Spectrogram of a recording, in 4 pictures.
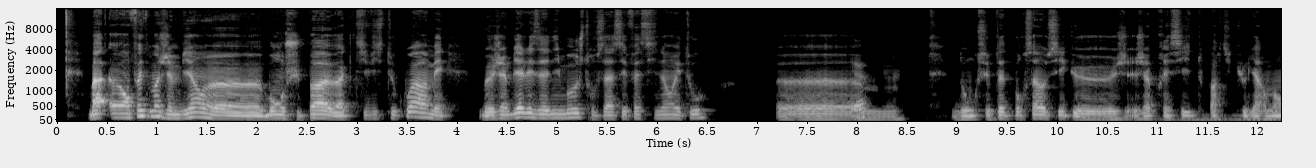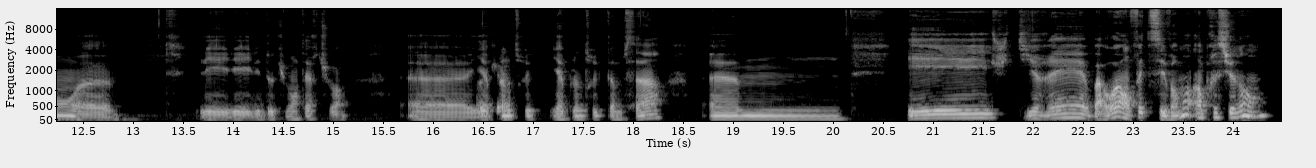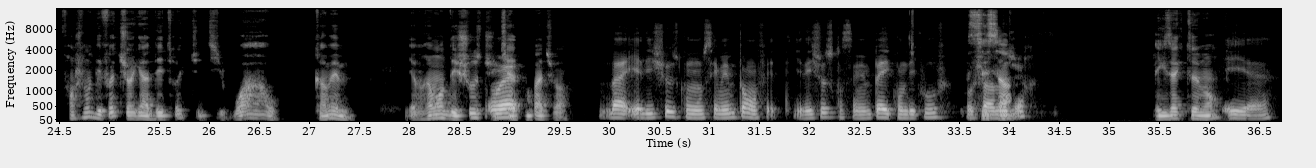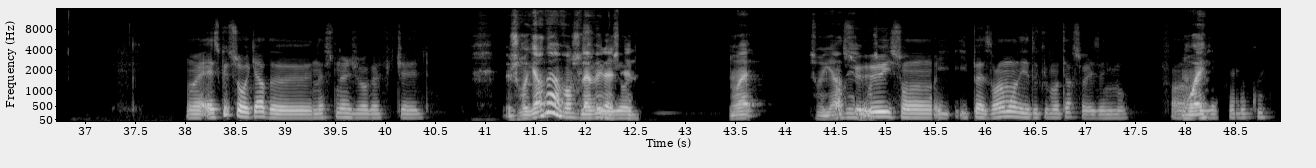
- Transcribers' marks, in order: drawn out: "Hem"; static; drawn out: "Hem"; tapping; other background noise; unintelligible speech; unintelligible speech; distorted speech
- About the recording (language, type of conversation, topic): French, unstructured, Préférez-vous les documentaires ou les films de fiction ?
